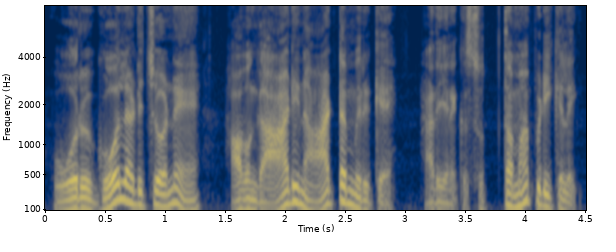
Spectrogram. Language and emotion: Tamil, disgusted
